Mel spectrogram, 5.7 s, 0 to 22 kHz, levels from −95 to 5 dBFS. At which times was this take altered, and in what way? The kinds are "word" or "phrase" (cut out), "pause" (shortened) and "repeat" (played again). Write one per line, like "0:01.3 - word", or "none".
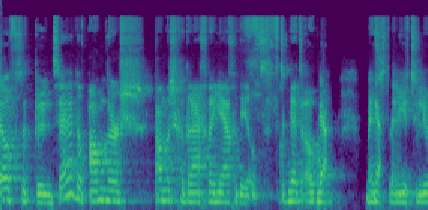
0:01.1 - word
0:02.1 - word
0:03.0 - word
0:03.7 - word
0:04.2 - word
